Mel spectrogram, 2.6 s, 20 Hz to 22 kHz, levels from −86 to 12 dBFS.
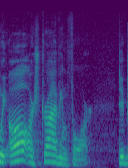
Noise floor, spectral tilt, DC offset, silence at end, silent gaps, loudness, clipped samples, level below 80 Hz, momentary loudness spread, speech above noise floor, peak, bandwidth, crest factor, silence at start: -59 dBFS; -6.5 dB/octave; under 0.1%; 0 s; none; -26 LUFS; under 0.1%; -74 dBFS; 16 LU; 33 dB; -8 dBFS; 16.5 kHz; 18 dB; 0 s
